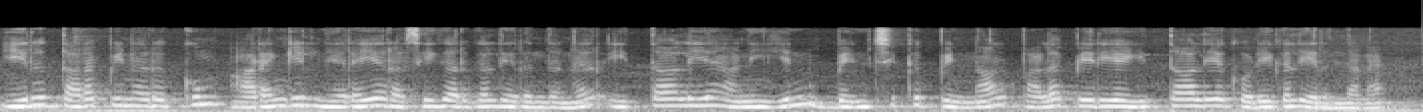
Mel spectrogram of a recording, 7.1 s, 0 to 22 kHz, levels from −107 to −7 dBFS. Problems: constant background noise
